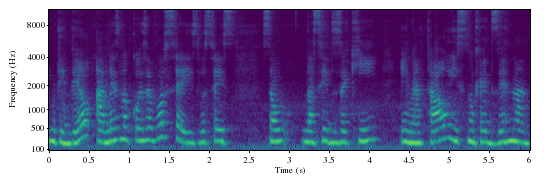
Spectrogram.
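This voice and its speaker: Breathy to some degree, a woman with a fairly high pitch and a dark, mellow tone speaks with ordinary pitch variation and very even loudness. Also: moderate pace. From Brazil, raised in Southeast by Northeastern family. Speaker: primary school teacher. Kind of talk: online class for children. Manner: casual, conversational.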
